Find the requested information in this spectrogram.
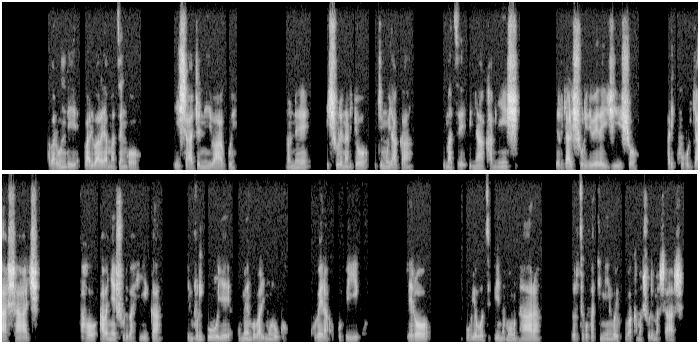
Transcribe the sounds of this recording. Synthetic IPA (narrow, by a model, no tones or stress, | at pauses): aβaɾuːndiβaɾiβaɾajamaze̞ŋɡo̞ | jiʃa̰d͡ʒe̞niβa̰ɡwe̞ | no̞ːne̞ | iʃuːɾe̞naɾjo̞ɟimujaɡa | ɾimaze̞ʔimɲaːkʰamɲiːʃi̥ | iɾoɾɟaːɾiʃuːɾiɾiβe̞ːɾeid͡ʒiːʃo̞ | a̰ɾikʰuβuɾɟa̰ːʃaːd͡ʒe̥ | aɦo̞ʔaβaɲe̞ʃuːɾiβahḭɡa | iɱvuɾiɡuːje̞ume̞ːŋɡo̞βaɾimuɾuɡo̞ | kuβe̞ːɾa̰ʔukuviːɡ̥wa | ɾe̞ɾo̞ | uβujo̞βo̞zivɡimun̥haːɾa | weːɾut͡se̞ɡufatimɡiːŋɡo̞jukuβa̰kamaʃuːɾimaʃa̰ːʃḁ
